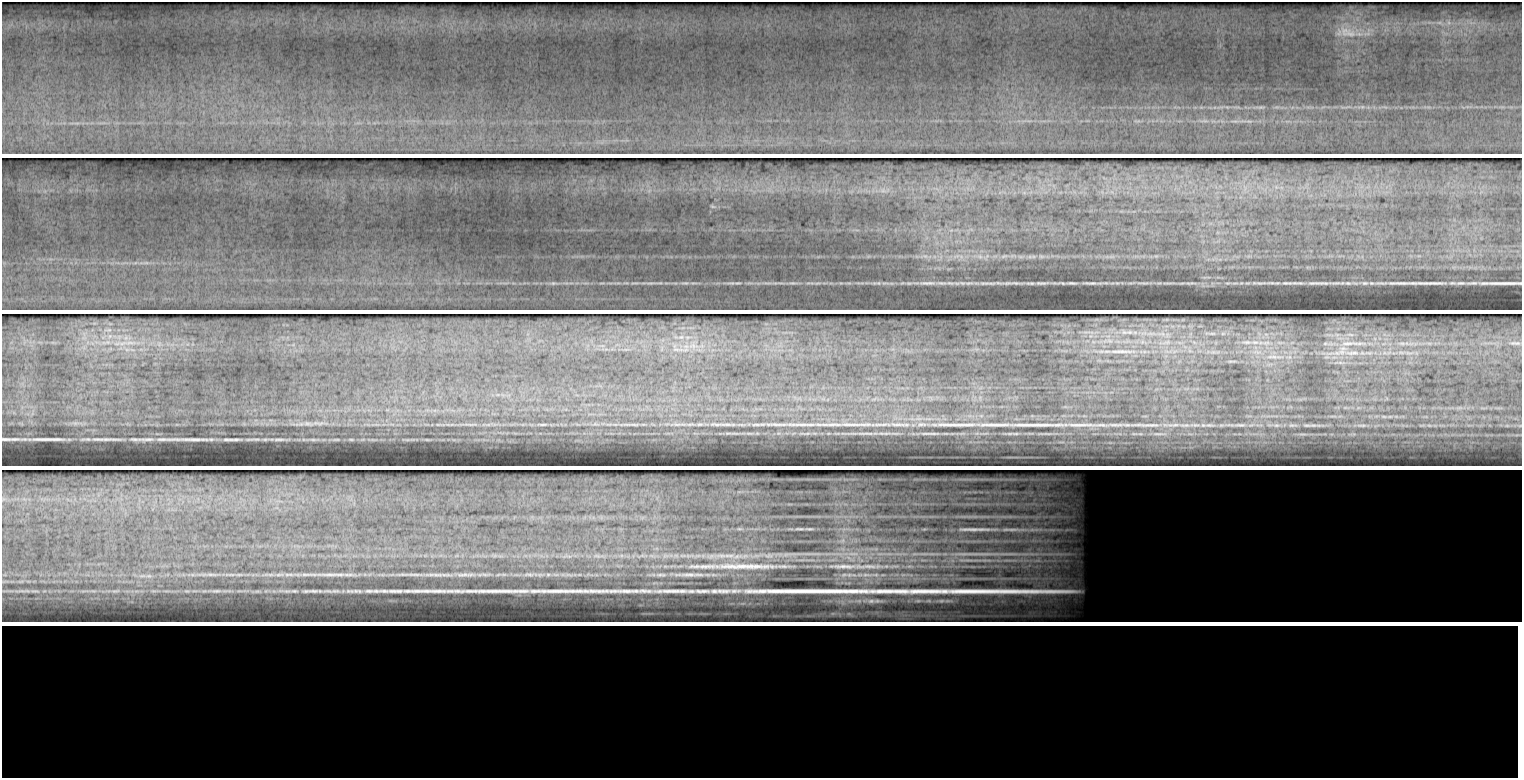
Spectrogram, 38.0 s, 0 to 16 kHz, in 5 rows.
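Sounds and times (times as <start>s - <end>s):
diesel locomotive hum: 0.0s - 27.4s
train wheels squealing: 0.0s - 28.2s.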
